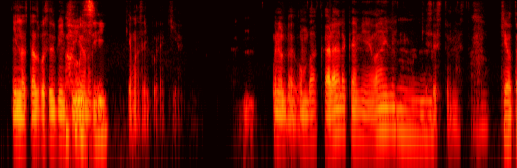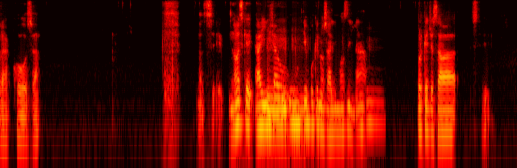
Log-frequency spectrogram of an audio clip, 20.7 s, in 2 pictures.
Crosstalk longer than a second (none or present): present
